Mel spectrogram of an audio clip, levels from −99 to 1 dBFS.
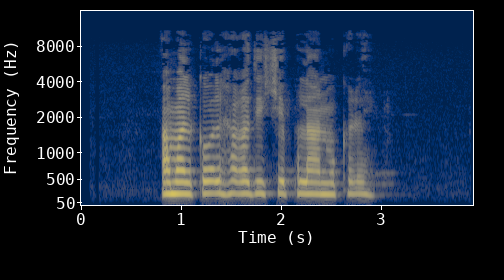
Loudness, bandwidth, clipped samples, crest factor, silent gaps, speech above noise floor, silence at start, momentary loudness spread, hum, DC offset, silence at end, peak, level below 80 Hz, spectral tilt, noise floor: -26 LUFS; 9.8 kHz; under 0.1%; 22 dB; none; 51 dB; 0.8 s; 14 LU; none; under 0.1%; 1 s; -6 dBFS; -82 dBFS; -6 dB/octave; -76 dBFS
